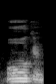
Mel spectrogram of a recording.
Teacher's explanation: Stressed at the beginning, isn't it?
